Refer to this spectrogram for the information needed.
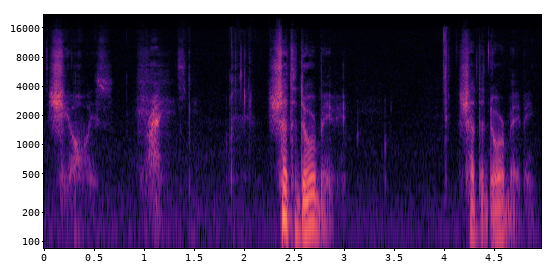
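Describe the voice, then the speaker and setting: A man's voice: measured pace, fairly bright tone, in a whisper, lightly acted. Man as an earnest, theatrical lyric reciter. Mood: mock earnest. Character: earnest, overdramatic actor reciting heartbroken pop lyrics. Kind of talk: mock dramatic reading.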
